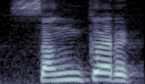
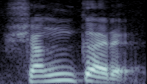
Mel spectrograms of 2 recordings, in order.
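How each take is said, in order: First: The word starts with an s sound. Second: The word starts with an sh sound. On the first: The speaker calls it wrong. "जिसके लिए हम संकर कह जाते हैं। इस स के परिवर्तन से" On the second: The speaker calls it right. "बहुत ही प्रचलित शब्द है शंकर"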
